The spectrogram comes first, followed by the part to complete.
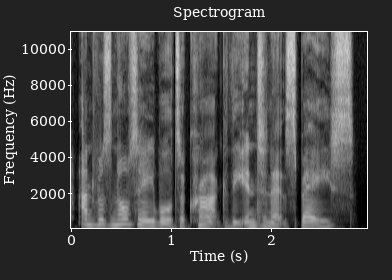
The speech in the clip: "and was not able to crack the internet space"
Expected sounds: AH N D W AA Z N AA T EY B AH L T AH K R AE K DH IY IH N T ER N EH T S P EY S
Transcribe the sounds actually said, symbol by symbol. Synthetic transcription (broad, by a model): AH N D W AA Z N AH T EY B AH L T AH K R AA K DH IY IH N T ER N EH T S P EY S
